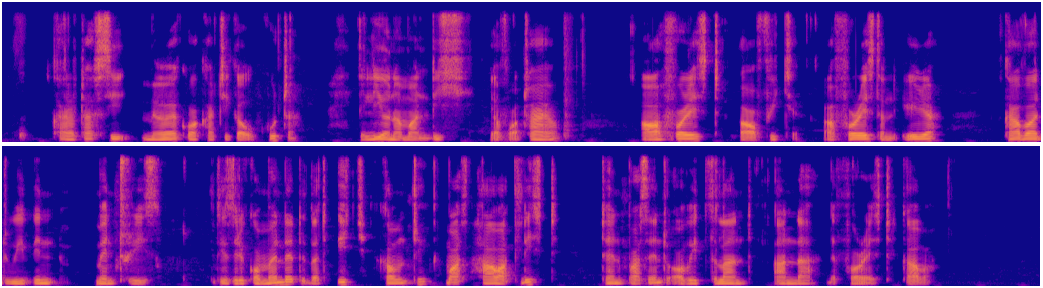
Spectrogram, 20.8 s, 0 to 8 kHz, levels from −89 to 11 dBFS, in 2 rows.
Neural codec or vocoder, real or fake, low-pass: none; real; 7.2 kHz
